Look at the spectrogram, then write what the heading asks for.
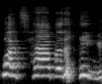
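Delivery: called out up high. Retelling hearing everyone downstairs screaming during the match: imitating own past scream. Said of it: "screaming back".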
